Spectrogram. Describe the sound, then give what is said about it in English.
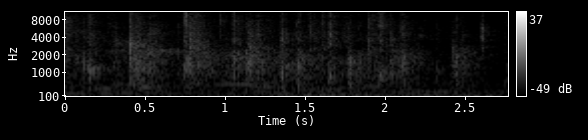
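A crowd breaks into steady applause for a person invited to stand and come up during a church talk, many hands clapping together in a dense, continuous patter that stays fairly even, with a few voices faintly mixed in beneath it. “You get a clap already.”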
